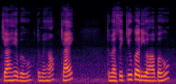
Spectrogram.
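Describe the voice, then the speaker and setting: A woman voicing an elderly grandmother who scolds her granddaughter-in-law over and over in a shrill, insistent voice. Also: fairly even intonation, quick pace, warm tone, natural voice. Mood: scolding.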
